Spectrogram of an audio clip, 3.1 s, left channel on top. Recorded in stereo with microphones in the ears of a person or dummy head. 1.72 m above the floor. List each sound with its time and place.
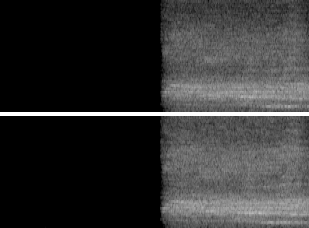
1.6 s a scream: 5° left (ahead or behind), 1.1 m; by 3.0 s 65° right (ahead or behind), 0.8 m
